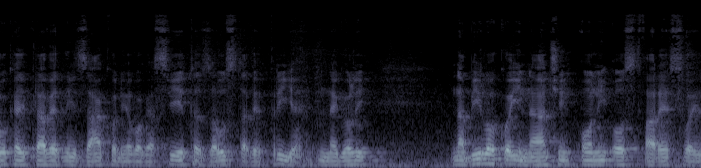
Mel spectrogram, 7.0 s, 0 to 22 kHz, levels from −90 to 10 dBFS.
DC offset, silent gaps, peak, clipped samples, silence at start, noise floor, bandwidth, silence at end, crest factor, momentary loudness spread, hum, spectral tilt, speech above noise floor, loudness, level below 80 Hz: under 0.1%; none; -18 dBFS; under 0.1%; 0 s; -56 dBFS; 15.5 kHz; 0 s; 18 dB; 7 LU; none; -7.5 dB/octave; 20 dB; -36 LUFS; -56 dBFS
